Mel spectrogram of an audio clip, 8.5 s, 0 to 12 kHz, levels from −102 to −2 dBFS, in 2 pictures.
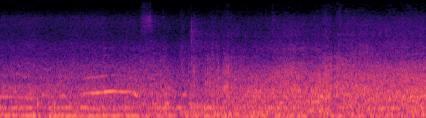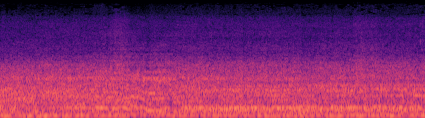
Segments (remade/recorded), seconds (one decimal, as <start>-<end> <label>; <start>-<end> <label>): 0.0-5.5 recorded; 5.5-6.0 remade; 6.0-8.5 recorded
